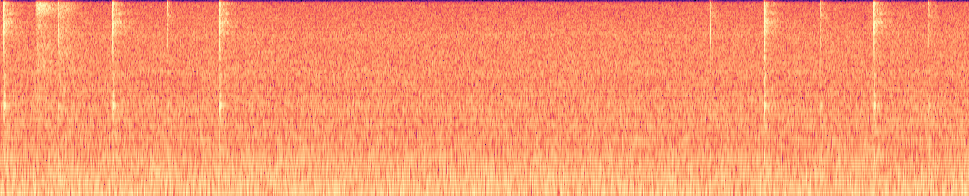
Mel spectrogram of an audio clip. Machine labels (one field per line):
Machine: valve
